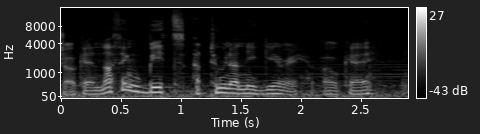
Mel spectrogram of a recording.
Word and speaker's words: nigiri: Nigiri.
